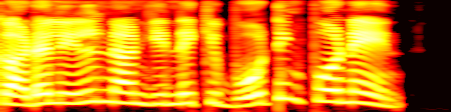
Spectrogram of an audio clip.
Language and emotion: Tamil, happy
